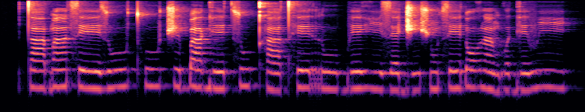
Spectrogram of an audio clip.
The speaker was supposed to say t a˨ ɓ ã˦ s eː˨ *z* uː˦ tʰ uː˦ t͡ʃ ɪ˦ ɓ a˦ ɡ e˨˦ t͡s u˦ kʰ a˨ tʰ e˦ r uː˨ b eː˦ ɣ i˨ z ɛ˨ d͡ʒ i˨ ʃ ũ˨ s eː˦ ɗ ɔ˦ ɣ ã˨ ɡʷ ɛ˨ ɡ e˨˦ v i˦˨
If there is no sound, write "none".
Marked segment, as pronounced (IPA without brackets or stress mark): z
